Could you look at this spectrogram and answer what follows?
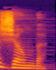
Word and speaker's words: jambe: A palavra para perna é feminina, la jambe. O som do J é bem suave, como o nosso Jzinho em jarro, sabe? E tem um som nasal no meio, jambe. Então fica, la jambe.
